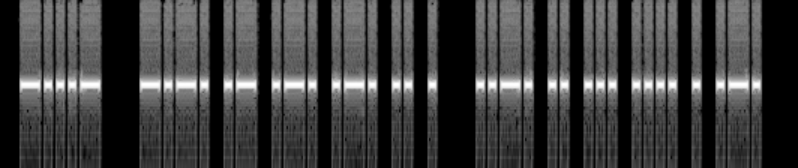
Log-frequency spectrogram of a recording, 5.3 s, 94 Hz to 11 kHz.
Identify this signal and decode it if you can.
Morse code, heard as a keyed tone, about 30 wpm, 1000 Hz. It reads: <BT> CARRIE FISHER
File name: qotdfiles / 30wpm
